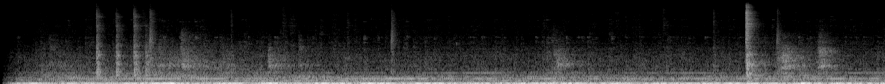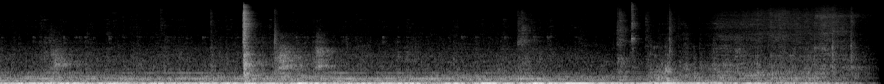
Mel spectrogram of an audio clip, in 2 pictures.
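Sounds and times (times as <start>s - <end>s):
service elevator humming while moving, heard from inside: 0.0s - 17.6s.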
